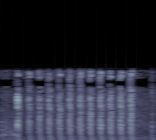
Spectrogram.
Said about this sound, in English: This morning, more chaos as gunfire rang out.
